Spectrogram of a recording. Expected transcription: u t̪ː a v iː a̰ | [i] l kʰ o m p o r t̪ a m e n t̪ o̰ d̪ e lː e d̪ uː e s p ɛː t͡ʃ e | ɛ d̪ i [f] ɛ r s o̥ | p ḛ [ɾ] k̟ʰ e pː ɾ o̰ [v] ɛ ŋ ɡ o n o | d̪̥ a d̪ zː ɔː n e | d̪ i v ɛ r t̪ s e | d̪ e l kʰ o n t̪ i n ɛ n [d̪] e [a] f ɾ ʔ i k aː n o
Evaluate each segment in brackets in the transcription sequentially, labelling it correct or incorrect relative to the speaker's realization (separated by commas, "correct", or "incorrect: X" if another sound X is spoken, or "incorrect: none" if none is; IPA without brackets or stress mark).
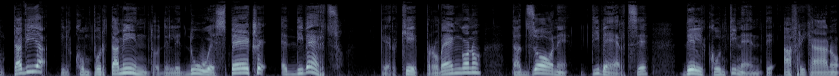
correct, incorrect: v, incorrect: r, correct, incorrect: t̪, correct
